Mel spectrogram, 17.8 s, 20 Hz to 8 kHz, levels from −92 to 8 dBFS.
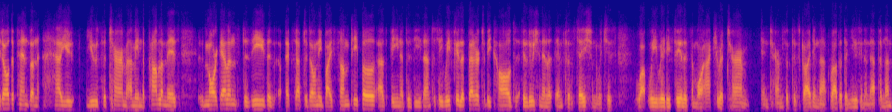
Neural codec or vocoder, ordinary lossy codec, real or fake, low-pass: autoencoder, 48 kHz, 32 numbers a frame, DAC-VAE, trained on Japanese speech; Opus, 16 kbps; fake; 7.2 kHz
